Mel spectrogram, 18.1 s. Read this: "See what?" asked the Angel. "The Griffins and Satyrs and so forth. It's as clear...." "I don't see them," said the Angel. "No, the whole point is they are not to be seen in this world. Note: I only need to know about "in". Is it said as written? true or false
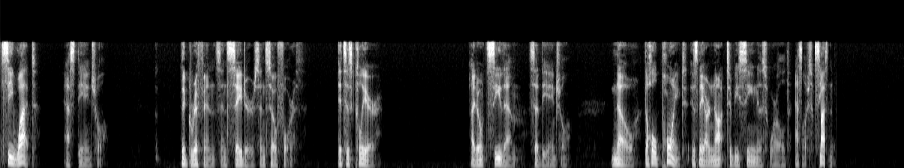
false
